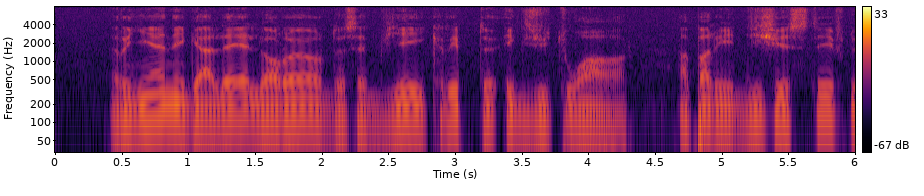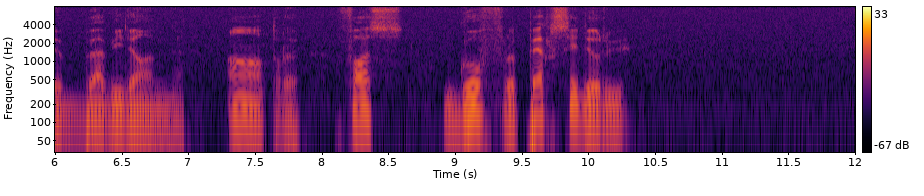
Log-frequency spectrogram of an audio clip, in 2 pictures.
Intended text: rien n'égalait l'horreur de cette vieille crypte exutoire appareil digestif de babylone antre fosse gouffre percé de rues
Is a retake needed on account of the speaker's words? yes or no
no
